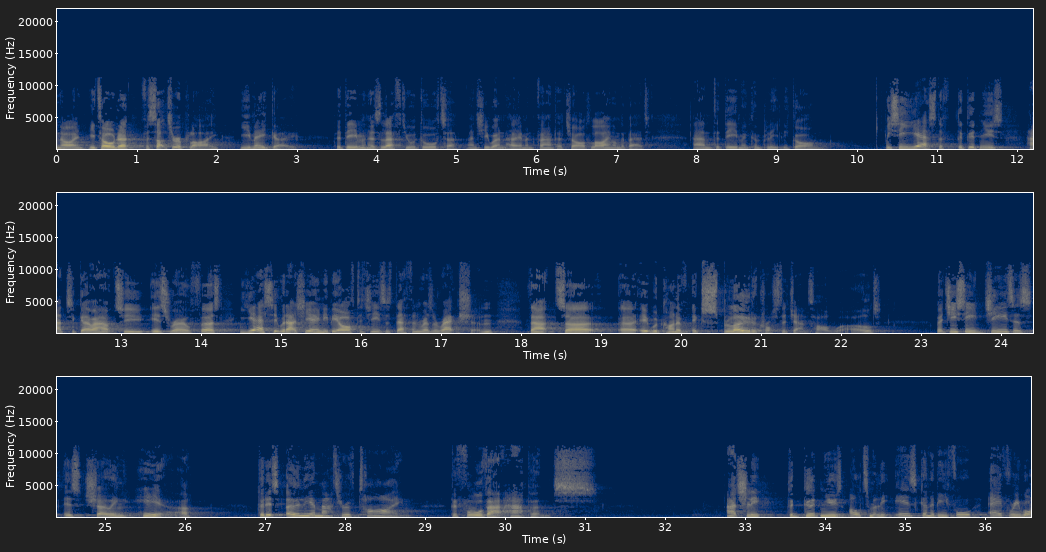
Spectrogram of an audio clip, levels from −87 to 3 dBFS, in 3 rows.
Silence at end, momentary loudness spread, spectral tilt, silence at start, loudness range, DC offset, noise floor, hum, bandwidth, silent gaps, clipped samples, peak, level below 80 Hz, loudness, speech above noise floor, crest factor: 0 s; 15 LU; -4.5 dB/octave; 0 s; 8 LU; under 0.1%; -78 dBFS; none; 11.5 kHz; none; under 0.1%; -14 dBFS; -82 dBFS; -37 LUFS; 41 dB; 24 dB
